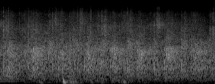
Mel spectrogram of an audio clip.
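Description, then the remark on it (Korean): An audience claps in a steady, dense wash of applause, many hands overlapping evenly throughout with no voices standing out. “박수 한번 주세요, 여러분.”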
